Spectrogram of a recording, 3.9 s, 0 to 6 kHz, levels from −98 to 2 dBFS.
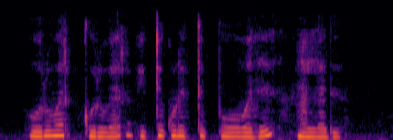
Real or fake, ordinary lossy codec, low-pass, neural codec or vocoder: real; AAC, 24 kbps; 5.4 kHz; none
